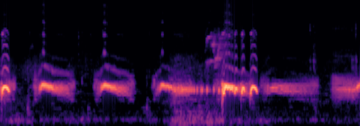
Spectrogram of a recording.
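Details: Loud-voiced local zebra dove giving a call meant to provoke and panic rival zebra doves: drawn-out, warbling coos broken by a rapid stuttered trill, then a long steady rolling note.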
